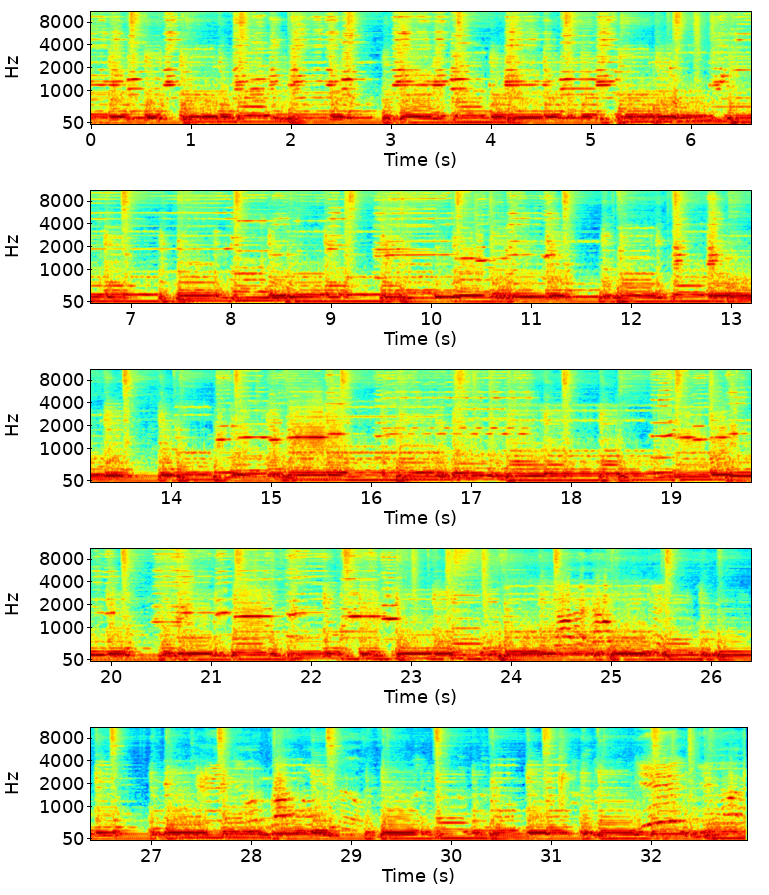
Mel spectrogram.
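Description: Live blues band playing, led by an amplified harmonica solo with the harp cupped against a vocal microphone, over electric bass and a drum kit. The harmonica drops out near the end while the band plays on.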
